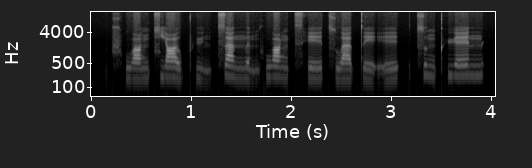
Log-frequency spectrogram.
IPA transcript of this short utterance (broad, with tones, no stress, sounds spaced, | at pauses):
ʈ͡ʂʰ w ɑ˧˥ ŋ t͡ɕ j ɑ˥˩ ʊ̯ pʰ y̰˨˩ n t͡s ä˥˩ n̪ ə̰˨˩ n k w ɑ˥˩ ŋ t͡sʰ e˧˥ ɪ̯ t͡s w ä˧˥ t̪ ḛ˨˩˦ ɪ̯ | t͡s ʊ˥˩ ŋ pʰ ɥ ɛ˥ n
